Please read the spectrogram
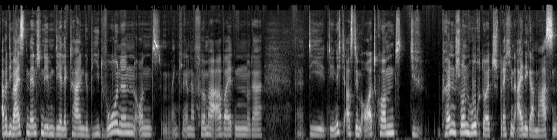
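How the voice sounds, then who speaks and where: A woman's dark, mellow voice, fairly low in pitch, with fairly even intonation at a moderate pace. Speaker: voice and speech coach. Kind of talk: podcast tutorial chat. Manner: crisp, very clear articulation.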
